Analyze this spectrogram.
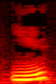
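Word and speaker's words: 鱼: Obviously, yu in Chinese is how you pronounce fish, and it also is how you pronounce surplus.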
